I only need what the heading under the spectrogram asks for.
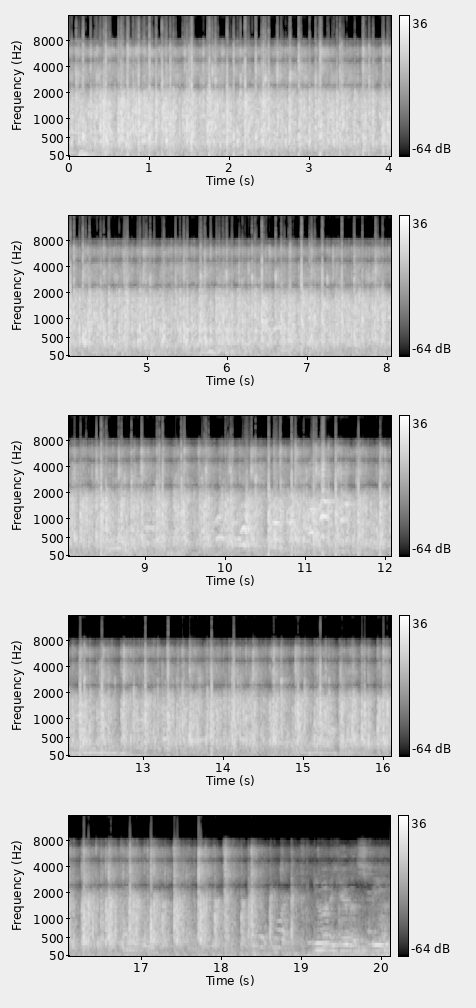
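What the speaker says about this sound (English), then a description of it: "I want to give Danny a round of applause" A room full of people at a city council meeting applauds with sustained, dense clapping for nearly twenty seconds, thinning out toward the end, with some voices mixed in.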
